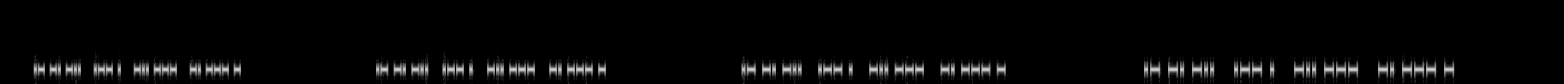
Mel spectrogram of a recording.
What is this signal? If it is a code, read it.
Morse code, heard as a keyed tone, about 51 wpm, 700 Hz. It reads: AND WE DO NOT AND WE DO NOT AND WE DO NOT AND WE DO NOT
